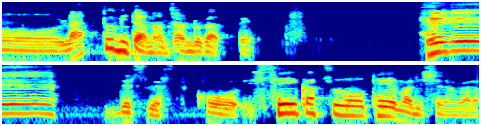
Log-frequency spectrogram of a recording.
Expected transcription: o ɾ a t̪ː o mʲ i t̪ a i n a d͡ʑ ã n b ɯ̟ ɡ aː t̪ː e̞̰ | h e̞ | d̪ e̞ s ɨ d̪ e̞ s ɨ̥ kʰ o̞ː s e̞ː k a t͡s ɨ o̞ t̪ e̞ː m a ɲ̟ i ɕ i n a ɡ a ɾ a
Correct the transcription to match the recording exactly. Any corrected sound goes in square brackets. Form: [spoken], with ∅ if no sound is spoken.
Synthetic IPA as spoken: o ɾ a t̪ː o mʲ i t̪ a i n a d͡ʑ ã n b ɯ̟ ɡ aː t̪ː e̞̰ | h e̞ | d̪ e̞ s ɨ d̪ e̞ s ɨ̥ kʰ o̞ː s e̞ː k a t͡s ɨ o̞ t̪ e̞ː m a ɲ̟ i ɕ i n a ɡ a ɾ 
